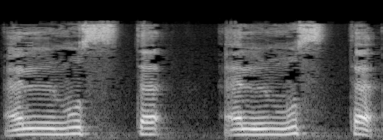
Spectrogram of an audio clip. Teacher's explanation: മുസ്ത എന്ന് പറയുമ്പോൾ സീന് മുസ് എന്ന ശബ്ദത്തോടെയും ത നേർപ്പിച്ച് കാറ്റോടുകൂടെയും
